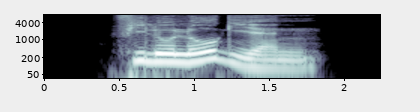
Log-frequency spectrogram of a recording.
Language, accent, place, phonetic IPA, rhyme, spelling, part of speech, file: German, Germany, Berlin, [ˌfiloloˈɡiːən], -iːən, Philologien, noun, De-Philologien.ogg
- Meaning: plural of Philologie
